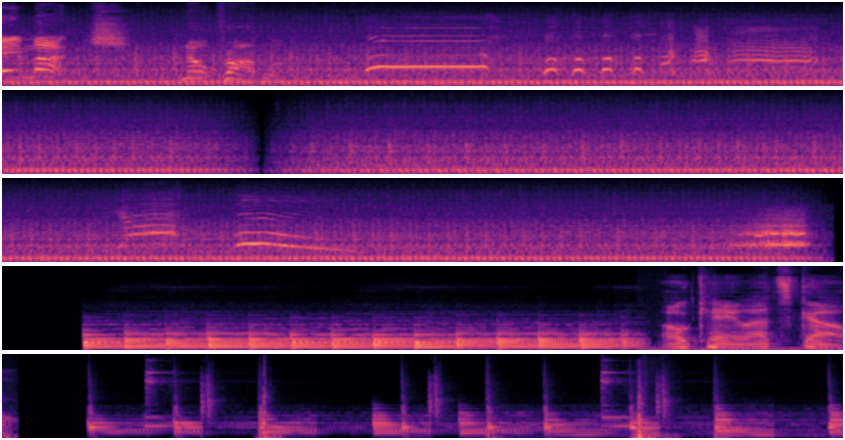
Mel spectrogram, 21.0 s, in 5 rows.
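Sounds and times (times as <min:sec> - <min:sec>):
tractor engine idling drone: 0:00.0 - 0:12.4.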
